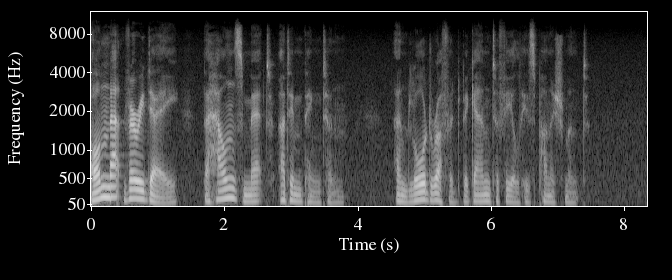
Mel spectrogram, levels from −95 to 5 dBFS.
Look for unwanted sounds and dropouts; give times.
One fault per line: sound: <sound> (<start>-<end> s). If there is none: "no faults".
no faults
